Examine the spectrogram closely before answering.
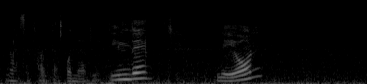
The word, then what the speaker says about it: León: hace falta ponerle tilde León aquí Tenemos también una palabra aguda pero esta palabra aguda termina en N y al terminar en N es una palabra rara y hay que ponerle la tilde autobús aú palabra aguda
